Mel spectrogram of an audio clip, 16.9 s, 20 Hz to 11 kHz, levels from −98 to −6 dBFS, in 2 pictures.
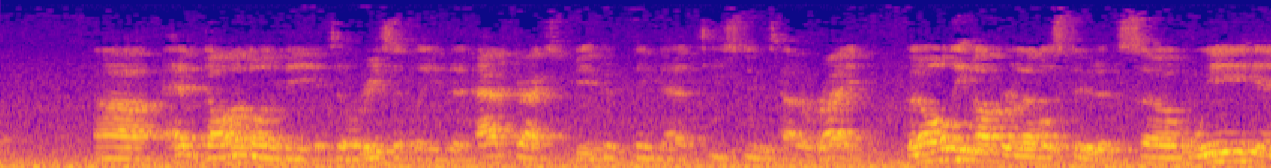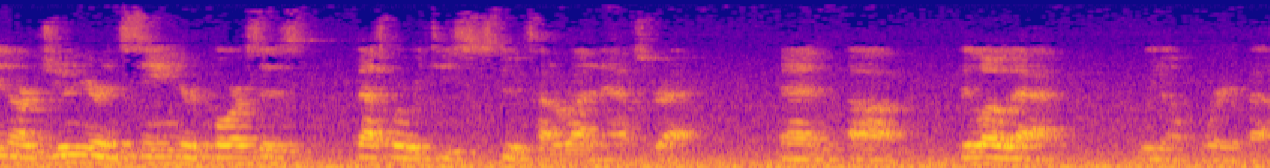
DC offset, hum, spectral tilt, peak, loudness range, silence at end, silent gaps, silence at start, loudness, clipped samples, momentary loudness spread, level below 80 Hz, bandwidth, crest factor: under 0.1%; none; -7 dB/octave; -6 dBFS; 5 LU; 0 s; none; 0 s; -21 LUFS; under 0.1%; 11 LU; -32 dBFS; 9.2 kHz; 16 dB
